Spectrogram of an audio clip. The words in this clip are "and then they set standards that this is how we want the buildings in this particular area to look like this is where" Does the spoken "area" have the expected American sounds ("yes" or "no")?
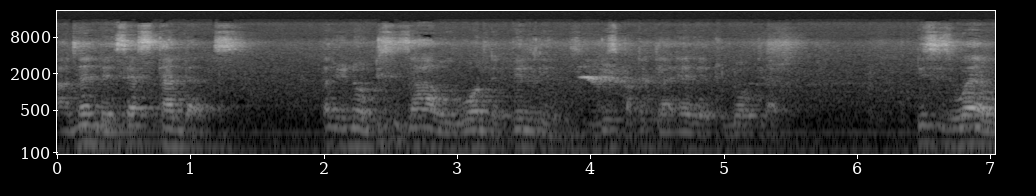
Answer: yes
